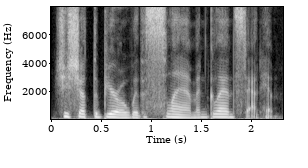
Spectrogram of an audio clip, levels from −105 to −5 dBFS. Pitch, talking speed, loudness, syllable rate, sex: 190 Hz, 285 wpm, -17 LUFS, 5.9 syllables/s, female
